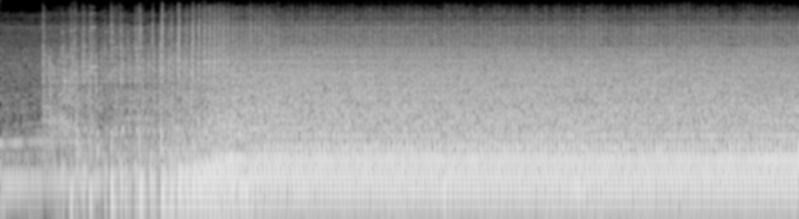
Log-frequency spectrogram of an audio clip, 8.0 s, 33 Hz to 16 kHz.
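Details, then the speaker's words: Toro Recycler mower, Kohler XT675, after bending and reinstalling a loose front part with silicone at the tabs: pull start catches within two seconds, steady even drone, front vibration rattle gone; normal running, though engine still surges elsewhere. "Doesn't vibrate anymore and make that sound in the front, but now I gotta figure out why it surges."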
